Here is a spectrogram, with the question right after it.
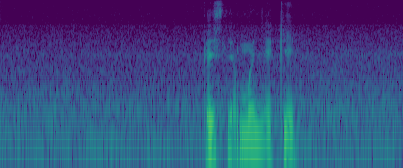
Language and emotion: Russian, neutral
